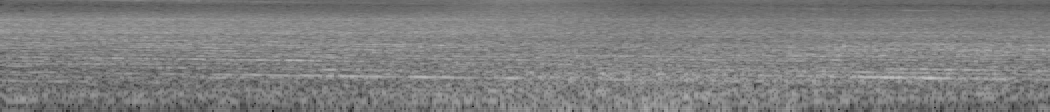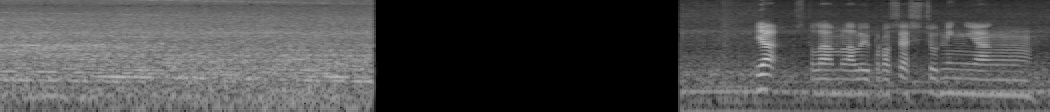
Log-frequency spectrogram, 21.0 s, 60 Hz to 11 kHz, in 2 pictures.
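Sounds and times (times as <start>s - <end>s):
diesel engine running steadily: 0.0s - 11.4s, 17.3s - 21.0s
dynamometer rollers and fans rushing: 0.0s - 14.2s.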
